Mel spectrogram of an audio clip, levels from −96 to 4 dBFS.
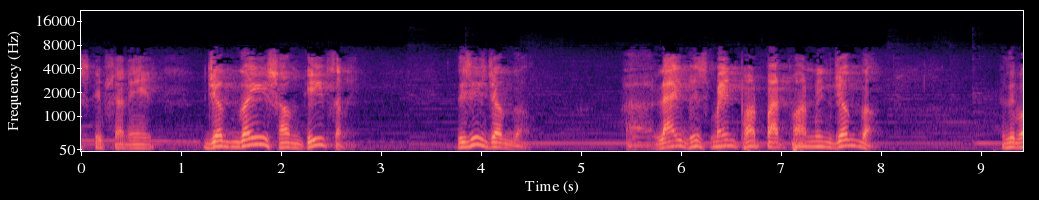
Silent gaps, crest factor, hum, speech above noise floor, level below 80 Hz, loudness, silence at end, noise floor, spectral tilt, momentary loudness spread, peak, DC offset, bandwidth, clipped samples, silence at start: none; 22 dB; none; 29 dB; -52 dBFS; -22 LUFS; 0 s; -51 dBFS; -5.5 dB/octave; 19 LU; -2 dBFS; under 0.1%; 8 kHz; under 0.1%; 0 s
